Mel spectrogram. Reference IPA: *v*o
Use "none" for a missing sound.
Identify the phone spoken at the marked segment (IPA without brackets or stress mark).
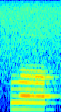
w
